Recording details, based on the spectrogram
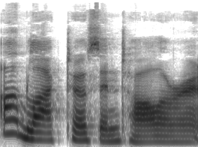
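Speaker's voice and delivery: mock dry, matter-of-fact deadpan comic voice. Parent retelling her child's running joke, imitating the deadpan funny voice. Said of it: "she says it like deadpan in such a funny voice".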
